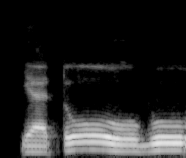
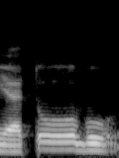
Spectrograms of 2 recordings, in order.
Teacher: bunyi panjang yang dasar atau bunyi panjang atau diistilahnya mad thbi'i ya itu dua harakat maka huruf ba domah itu jangan cepat-cepat justru justru di apa ya diulur gitu ya yatubu gitu ya karena memang panjang itu di situ.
